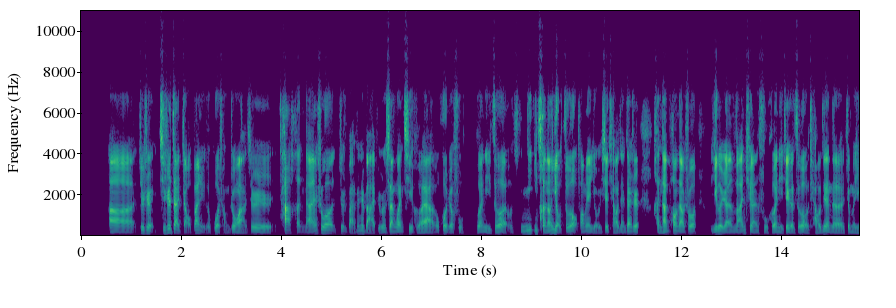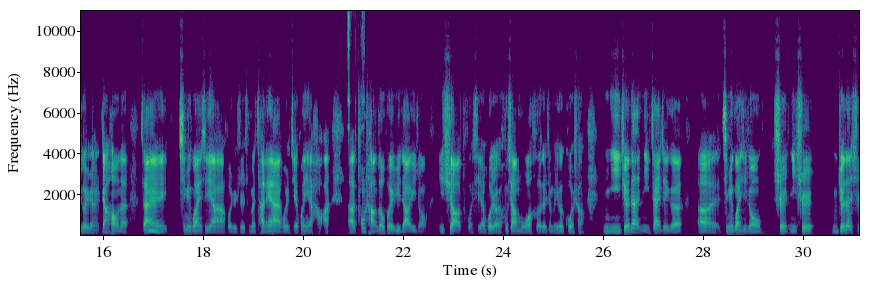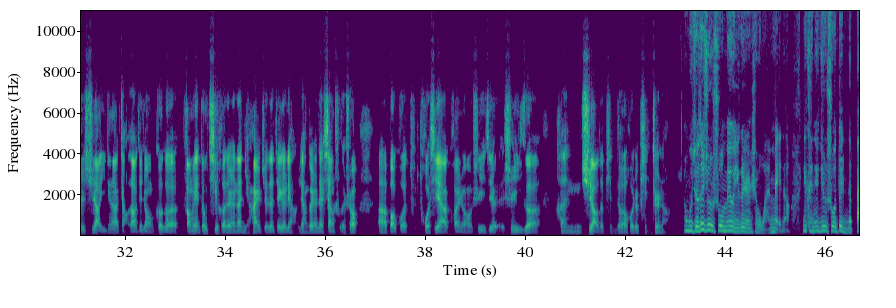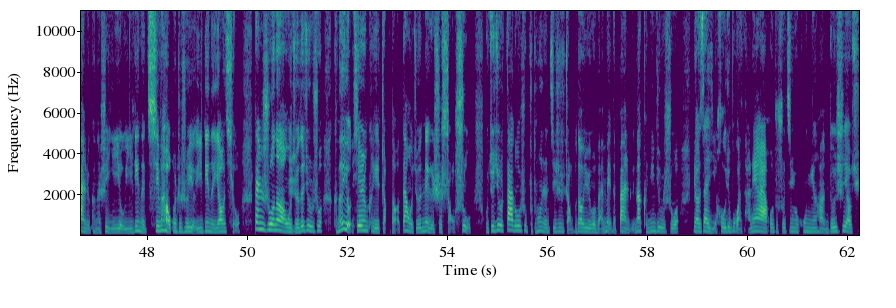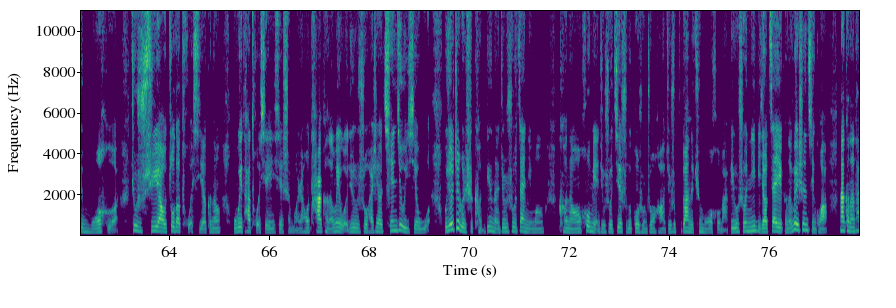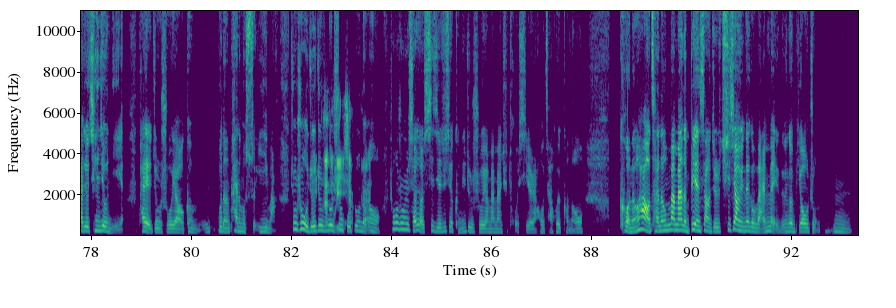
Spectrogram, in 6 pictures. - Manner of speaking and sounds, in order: other background noise; laughing while speaking: "望"
- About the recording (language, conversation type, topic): Chinese, podcast, 选择伴侣时你最看重什么？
